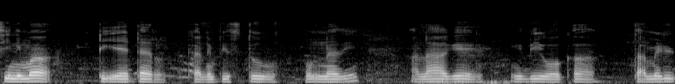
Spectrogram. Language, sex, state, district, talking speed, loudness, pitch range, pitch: Telugu, male, Andhra Pradesh, Sri Satya Sai, 80 wpm, -19 LUFS, 120-130 Hz, 125 Hz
